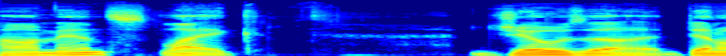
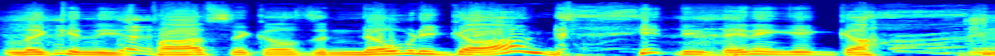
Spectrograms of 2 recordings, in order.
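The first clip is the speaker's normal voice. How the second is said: excited; 6 semitones higher than usual. Real, not acted. Amazed telling of Gong Show clip.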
